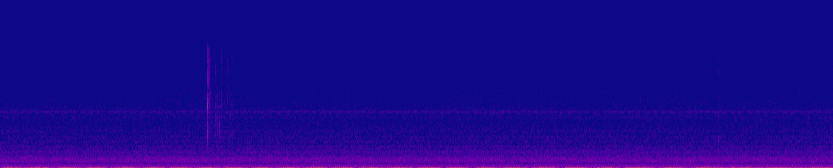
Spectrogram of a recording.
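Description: Room tone: a steady low hum under faint hiss, with a single sharp mouse click about a second and a half in.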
